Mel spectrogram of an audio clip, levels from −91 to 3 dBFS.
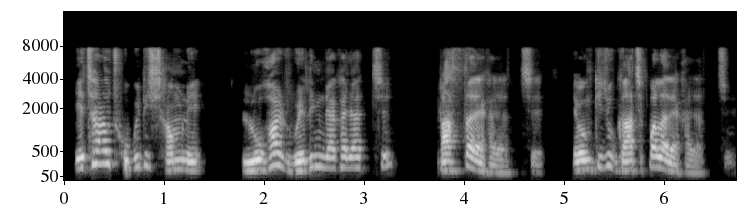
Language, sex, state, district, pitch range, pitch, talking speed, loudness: Bengali, male, West Bengal, Jhargram, 150-225 Hz, 190 Hz, 125 wpm, -19 LUFS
